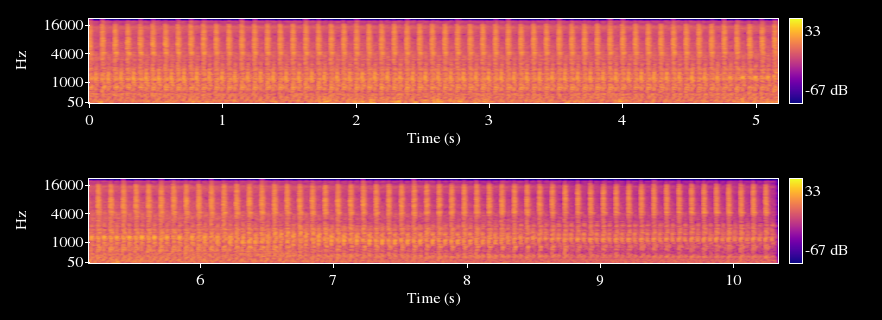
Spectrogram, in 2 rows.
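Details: 2004 Infiniti G35 idling with a hard, rapid metallic knock in time with the engine, 1,000 miles after a shop repaired a lifter tick and found extensive gold-coloured metal shavings in the oil.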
